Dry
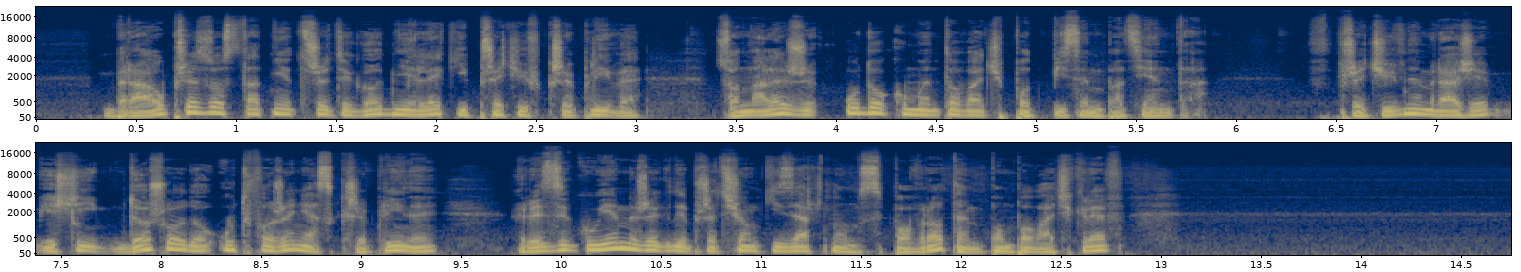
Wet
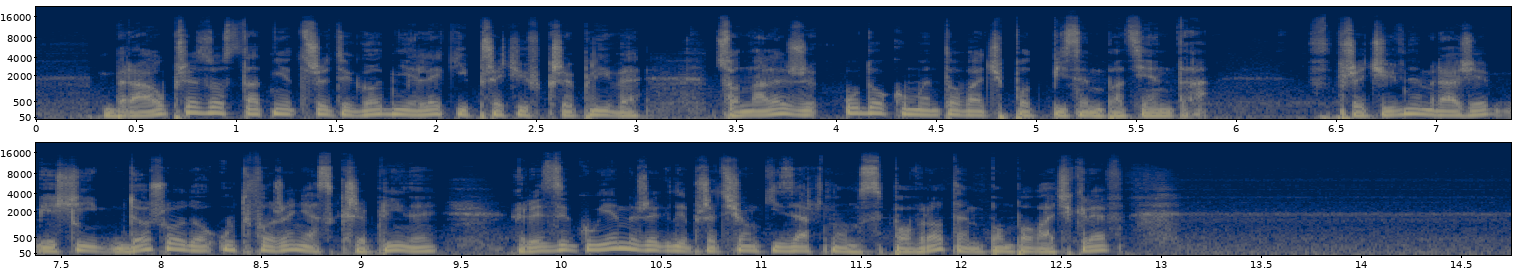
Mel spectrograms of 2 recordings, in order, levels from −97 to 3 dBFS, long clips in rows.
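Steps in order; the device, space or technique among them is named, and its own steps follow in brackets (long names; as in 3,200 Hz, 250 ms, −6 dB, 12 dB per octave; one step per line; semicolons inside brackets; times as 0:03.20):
high-shelf EQ 6,600 Hz −11 dB
serial compression, peaks first (downward compressor, threshold −28 dBFS, peak gain reduction 11.5 dB; downward compressor 1.5 to 1, threshold −41 dBFS, peak gain reduction 6 dB)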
